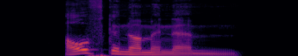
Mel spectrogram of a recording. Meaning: strong dative masculine/neuter singular of aufgenommen
- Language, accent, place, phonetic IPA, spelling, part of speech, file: German, Germany, Berlin, [ˈaʊ̯fɡəˌnɔmənəm], aufgenommenem, adjective, De-aufgenommenem.ogg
